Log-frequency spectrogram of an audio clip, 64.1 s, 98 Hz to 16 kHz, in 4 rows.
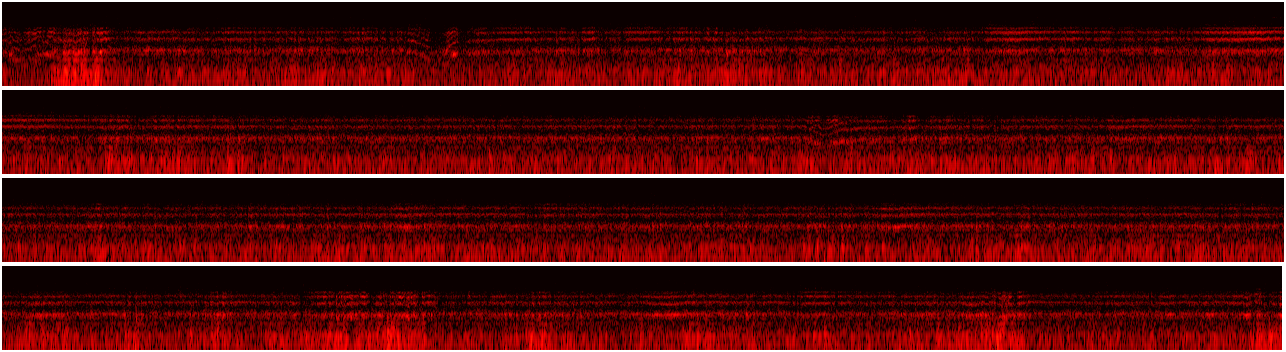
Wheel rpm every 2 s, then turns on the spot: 190, 230, 190, 210, 230, 230, 230, 220, 230, 240, 230, 230, 240, 200, 230, 230, 240, 230, 230, 230, 240, 240, 230, 230, 230, 230, 230, 230, 230, 230, 230, 230.
none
